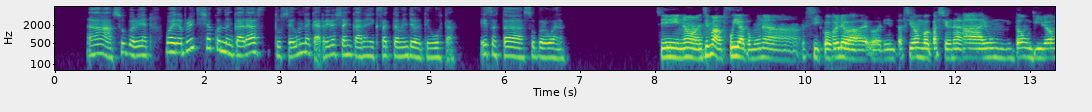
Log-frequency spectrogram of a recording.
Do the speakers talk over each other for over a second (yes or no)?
no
